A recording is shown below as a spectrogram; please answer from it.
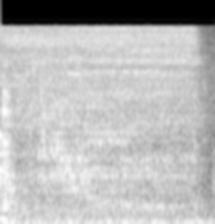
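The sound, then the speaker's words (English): Water runs steadily as the side of a chest is rinsed off, making a continuous even hiss and splash that holds throughout and thins slightly at the very end. “I'm just rinsing off the side of the chest so that it doesn't stain.”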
